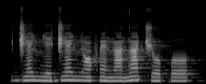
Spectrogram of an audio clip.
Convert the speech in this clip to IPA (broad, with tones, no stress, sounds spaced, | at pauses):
d͡ʒ ɛ̃˧ ɲ e˧ d͡ʒ ɛ̃˦ ɲ ɔ̃˦ f ɛ̃˦ ɡ ã˦ d ã˦ t͡ʃ o˧ p o˧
